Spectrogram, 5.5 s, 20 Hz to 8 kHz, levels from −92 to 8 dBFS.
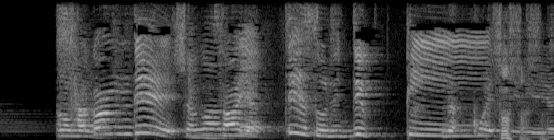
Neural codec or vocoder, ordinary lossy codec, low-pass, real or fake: none; none; none; real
